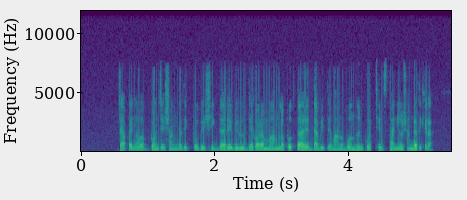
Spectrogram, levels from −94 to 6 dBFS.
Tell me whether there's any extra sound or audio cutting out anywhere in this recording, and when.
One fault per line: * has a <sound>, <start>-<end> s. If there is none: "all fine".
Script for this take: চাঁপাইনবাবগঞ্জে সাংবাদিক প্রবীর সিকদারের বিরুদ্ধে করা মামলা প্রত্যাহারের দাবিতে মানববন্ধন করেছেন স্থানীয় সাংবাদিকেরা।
* has a dropout, 4.3-4.4 s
